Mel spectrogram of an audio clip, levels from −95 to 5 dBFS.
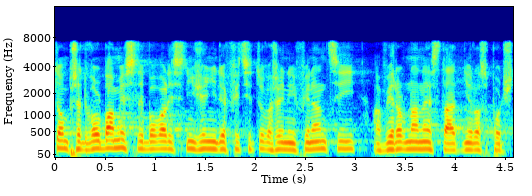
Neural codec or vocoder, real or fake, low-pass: none; real; 7.2 kHz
